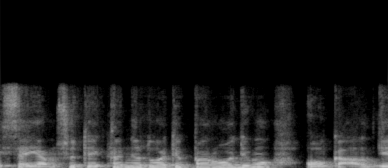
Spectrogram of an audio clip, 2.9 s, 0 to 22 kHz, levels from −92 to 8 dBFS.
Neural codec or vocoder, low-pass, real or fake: none; 10.8 kHz; real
